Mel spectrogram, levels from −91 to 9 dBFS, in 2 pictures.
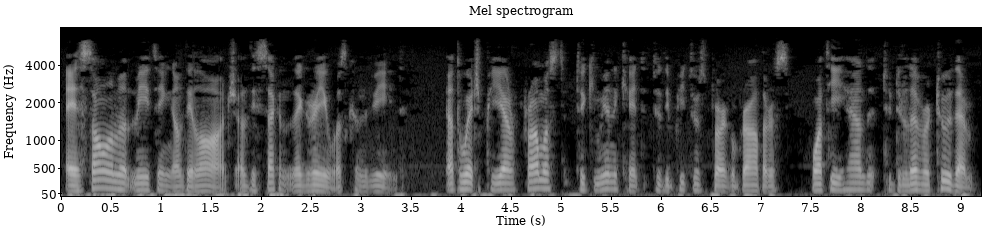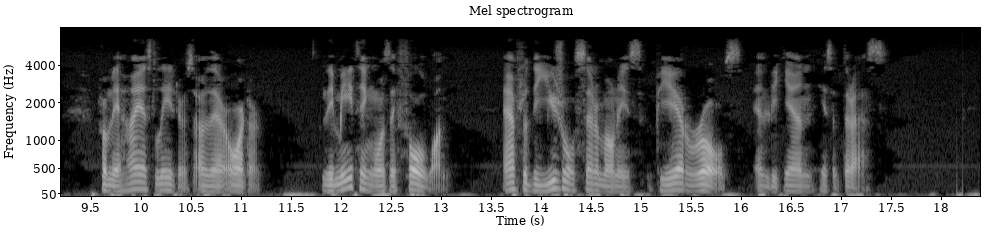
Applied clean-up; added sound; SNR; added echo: none; none; none; none.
